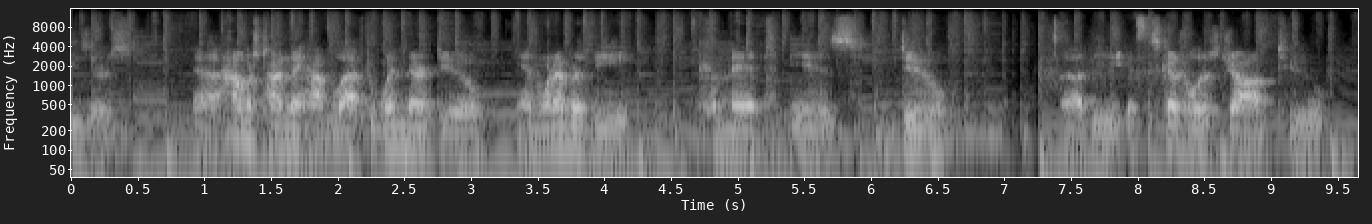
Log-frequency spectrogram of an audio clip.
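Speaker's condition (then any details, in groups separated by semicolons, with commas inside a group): No condition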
